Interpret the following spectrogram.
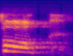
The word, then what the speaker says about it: fork: Okay, it's folk. It's folk. R is silent over here. It is folk. It's not fork. It's not fork. Because R is there, you would have told that it is fork.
